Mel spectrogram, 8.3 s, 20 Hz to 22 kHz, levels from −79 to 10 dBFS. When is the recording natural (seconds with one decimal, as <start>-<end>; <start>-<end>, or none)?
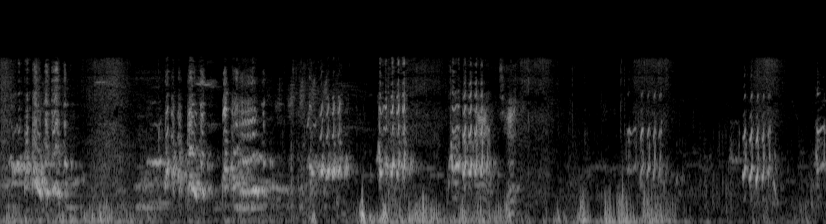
0.0-8.3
